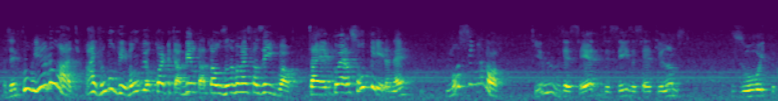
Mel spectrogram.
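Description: A woman's voice: high-pitched, very animated, brisk, warm tone. An older Brazilian woman reminiscing casually and colloquially as a radio listener. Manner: colloquial, acts out remembered remarks. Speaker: radio listener giving testimony. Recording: echoey, muffled, faint background noise.

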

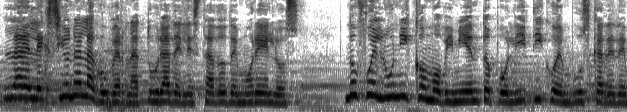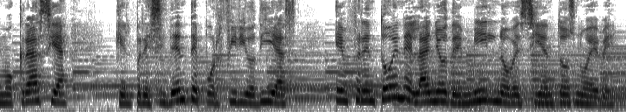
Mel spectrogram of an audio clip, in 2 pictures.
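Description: Woman, Mexican accent, radio history narrator, scripted, medium pitch, musical backing. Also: normal speed, over loud music.

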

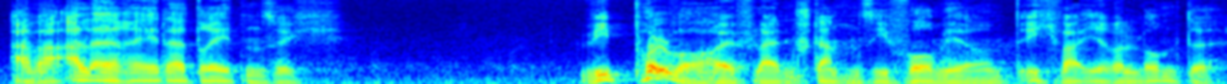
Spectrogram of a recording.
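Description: Gravelly, obsessed old sea captain. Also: male voice, low-pitched, a little mellow. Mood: grim triumph. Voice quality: gravelly, husky. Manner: brooding, declamatory, dramatic pauses. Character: obsessed, domineering old whaling ship captain. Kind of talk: German radio drama acting.

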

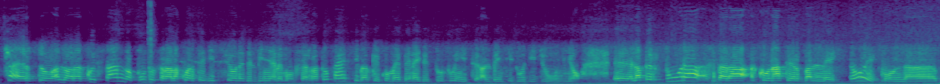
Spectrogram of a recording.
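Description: Female, bright voice, wordy explanatory interview guest, light noise on phone line. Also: fairly low pitch. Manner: explanatory, wordy, repeats filler phrases. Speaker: festival representative, interview guest. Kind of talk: promotional radio interview, running through a programme.

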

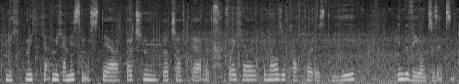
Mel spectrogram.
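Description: A young woman playing a cocky, playful thief in a German radio drama, easygoing in her talk. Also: mid-range voice.

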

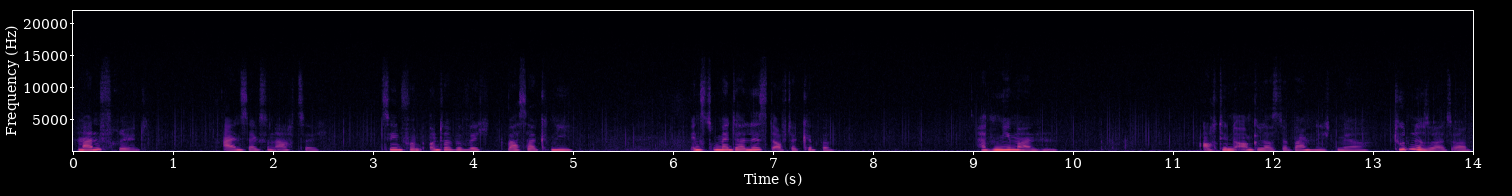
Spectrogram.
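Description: A young woman playing a guarded, sarcastic teenage schoolgirl in a radio drama, answering in clipped, deadpan phrases. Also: a little high, a little slow, pauses often, poor audio. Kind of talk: literary radio drama acting.

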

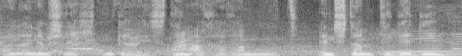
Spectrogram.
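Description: A man acts a solemn ancient mystic in a radio play. He pronounces doctrine portentously in a fairly high voice amid loud crowd noise. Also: moderate pace, natural voice. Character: solemn gnostic Valentin teaching of a mad creator god. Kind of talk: German radio drama acting. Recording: noisy outdoor-sounding crowd behind.

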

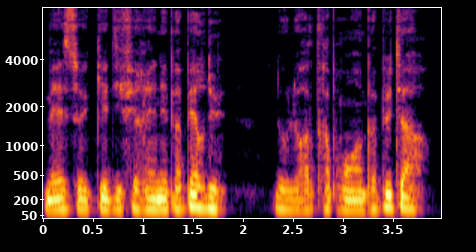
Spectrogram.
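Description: A man's voice: lowish voice, level tone, normal speed, warm tone, slightly rough, no room sound, clean studio sound. A man voicing a ferocious revolutionary official in an audiobook, ironic, contemptuous and declamatory. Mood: menacing joviality.

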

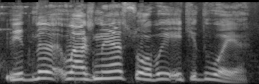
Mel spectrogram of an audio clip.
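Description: High, creaky-voiced cheeky jester. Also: male voice, sing-song, measured pace, darkish tone, full character voice. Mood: curious. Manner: mock-grand, playful. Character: Wamba, cheeky male jester, playfully pompous. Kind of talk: audio drama acting.

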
